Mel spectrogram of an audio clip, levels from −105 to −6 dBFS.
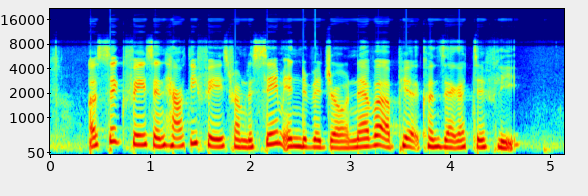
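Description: Gain pumping runs through the whole speech recording, with the level swinging by roughly 25 dB. The likely cause is input gain set far too high for the microphone, with a fast limiter or compressor clamping down on every loud syllable. Quiet and loud passages sit unnaturally close in level, giving a squashed sound.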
